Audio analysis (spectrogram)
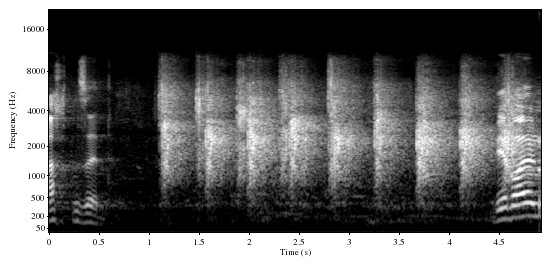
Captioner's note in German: Beifall bei der FDP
